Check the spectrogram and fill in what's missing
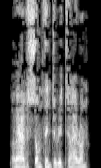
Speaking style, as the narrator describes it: he muttered

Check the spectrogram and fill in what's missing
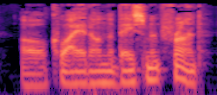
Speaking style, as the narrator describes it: Thomas murmured

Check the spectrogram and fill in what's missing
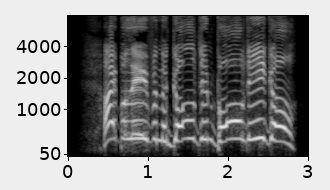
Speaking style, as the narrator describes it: Stan screamed after it

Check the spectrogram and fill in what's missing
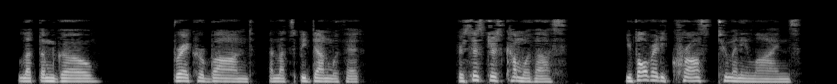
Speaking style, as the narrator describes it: Tamlin said flatly to the king

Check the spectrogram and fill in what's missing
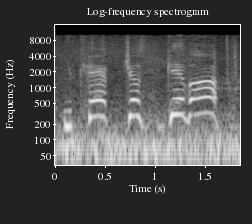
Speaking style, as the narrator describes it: shouted

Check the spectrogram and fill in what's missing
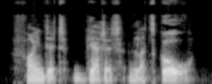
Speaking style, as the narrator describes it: Barons barked

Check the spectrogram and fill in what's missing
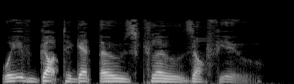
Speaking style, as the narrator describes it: Bernard rumbled, his voice gentle

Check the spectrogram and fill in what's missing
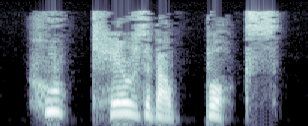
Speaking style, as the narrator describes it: Emma said, furiously

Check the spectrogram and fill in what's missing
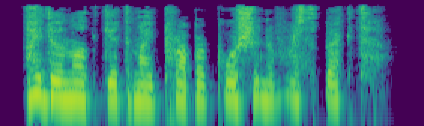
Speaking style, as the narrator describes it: Ramasu muttered

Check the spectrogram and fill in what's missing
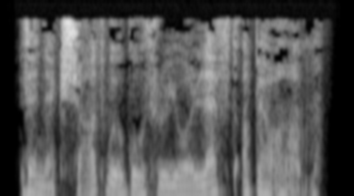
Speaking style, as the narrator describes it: Aldrich said in the same maddeningly calm tone

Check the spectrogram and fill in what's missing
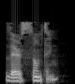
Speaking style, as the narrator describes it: he mumbled against her lips

